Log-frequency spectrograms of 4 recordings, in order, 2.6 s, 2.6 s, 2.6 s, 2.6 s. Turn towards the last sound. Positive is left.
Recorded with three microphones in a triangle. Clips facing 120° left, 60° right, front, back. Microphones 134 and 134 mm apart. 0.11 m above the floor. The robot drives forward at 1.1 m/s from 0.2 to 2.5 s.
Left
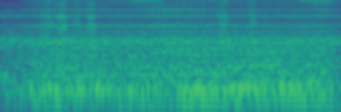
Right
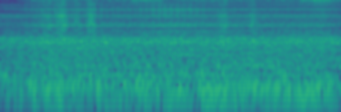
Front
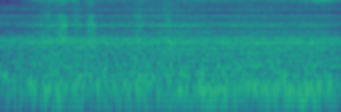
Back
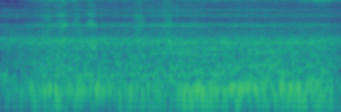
No sound to turn to.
